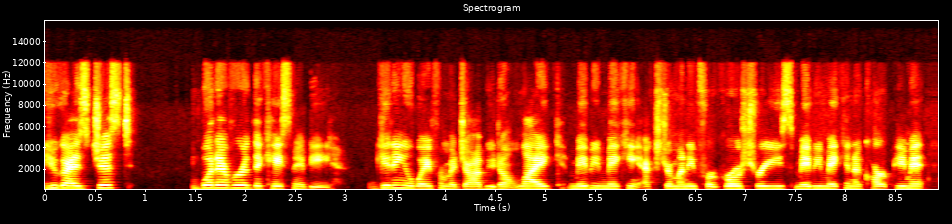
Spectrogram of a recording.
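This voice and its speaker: A woman's voice: mid-range voice, fairly even intonation, moderate pace. A woman from Nebraska enthusiastically introducing a guest on a video call, in a folksy, casual way. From Nebraska, USA. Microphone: computer mic on a video call.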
